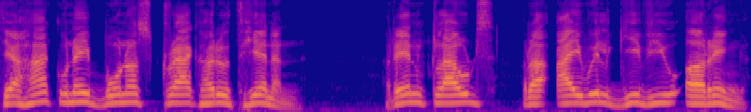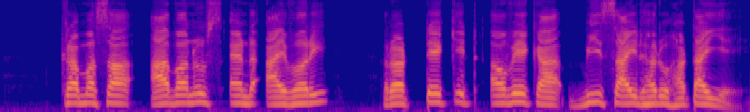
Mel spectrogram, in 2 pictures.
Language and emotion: Nepali, neutral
